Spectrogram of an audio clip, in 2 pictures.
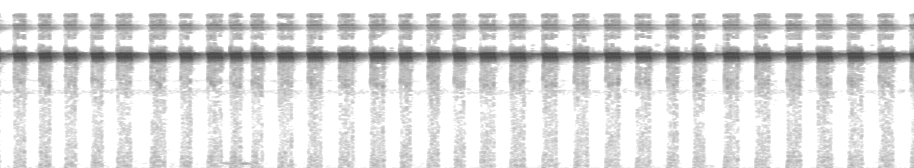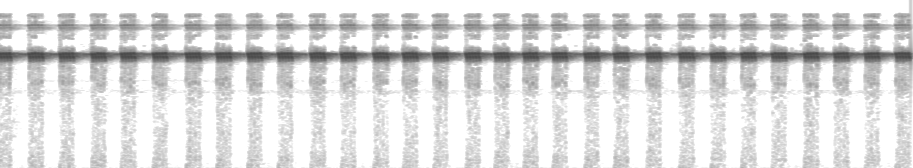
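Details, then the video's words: Shrill cricket song, sharp high-pitched pulses following each other rapidly at a near-even pace of roughly three per second, loud and unbroken over the whole stretch. "Suara Jangkrik"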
